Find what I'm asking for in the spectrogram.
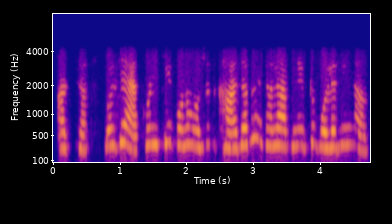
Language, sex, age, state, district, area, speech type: Bengali, female, 18-30, West Bengal, Purba Bardhaman, urban, conversation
